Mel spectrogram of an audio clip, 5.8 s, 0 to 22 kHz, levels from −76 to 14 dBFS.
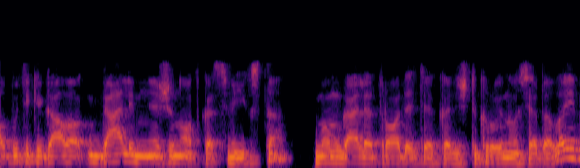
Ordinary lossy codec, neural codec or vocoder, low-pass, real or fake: MP3, 32 kbps; vocoder, 44.1 kHz, 128 mel bands every 256 samples, BigVGAN v2; 5.4 kHz; fake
